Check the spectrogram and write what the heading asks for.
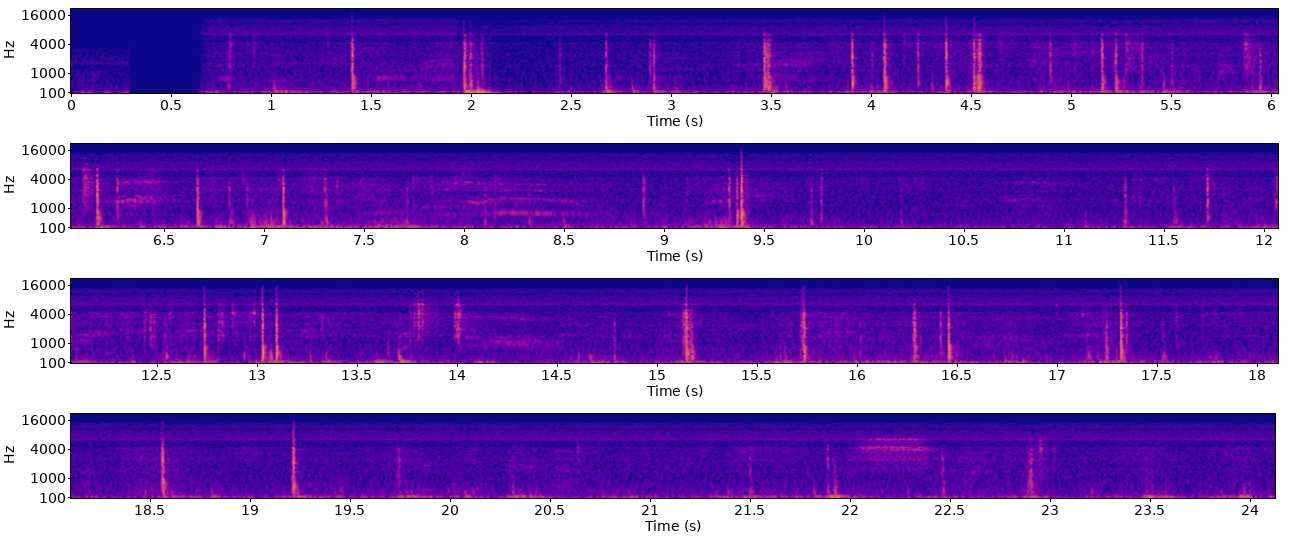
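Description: Irregular sharp pops of airsoft guns firing in a skirmish, one very loud shot about two seconds in. Under them are the rumble and knocks of a body-mounted camera on the move, and faint calls of distant players.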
